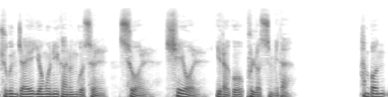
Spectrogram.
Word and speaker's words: 스올: 구약 성경에서는 모든 죽은 자의 영혼이 가는 곳을 수올, 시올이라고 불렀습니다. 한번 발음해보세요.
